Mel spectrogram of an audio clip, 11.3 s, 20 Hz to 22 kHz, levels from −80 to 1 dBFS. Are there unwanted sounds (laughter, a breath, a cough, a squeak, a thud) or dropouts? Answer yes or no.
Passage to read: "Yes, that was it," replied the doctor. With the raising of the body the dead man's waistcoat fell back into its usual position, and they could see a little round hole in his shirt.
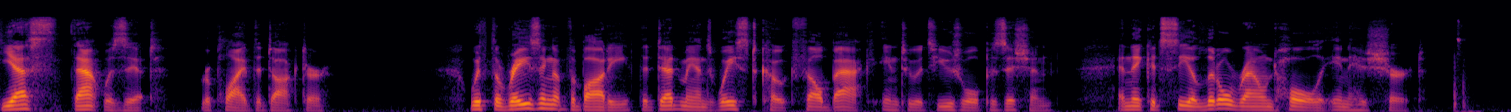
yes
